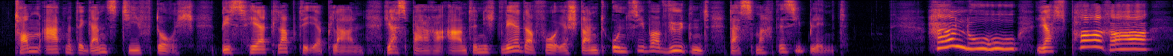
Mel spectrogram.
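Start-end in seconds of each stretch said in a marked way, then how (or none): 9.3-11.5 very high, piping, flute-like voice. Tom greets Jaspara while trying to speak like a ghost, fluting in a high voice. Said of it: "flötete Tom mit hoher Stimme".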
